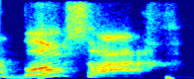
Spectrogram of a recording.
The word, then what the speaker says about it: bonsoir: Nah, kalau selamat malam, kita ngomongnya adalah bonsoir. Bonsoir. Bonsoir. Bonsoir. Bonsoir. Jadi kalau BON dalam bahasa Perancis itu adalah bon, dan OI itu dibacanya oa, jadinya bonsoir.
